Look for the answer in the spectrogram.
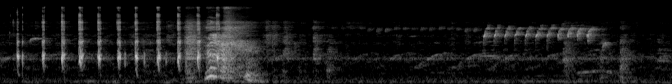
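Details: Scaly-breasted munia beginning to sing actively, giving a fast series of clicking notes, then a brief harsh noisy burst, followed by a thin buzzy trill of rapid high notes.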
